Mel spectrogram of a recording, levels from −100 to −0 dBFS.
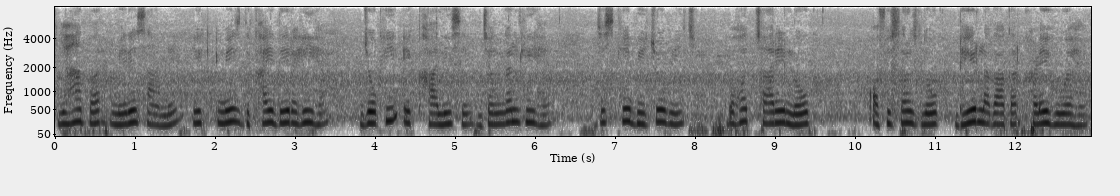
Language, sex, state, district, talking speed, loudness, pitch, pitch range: Hindi, female, Chhattisgarh, Korba, 145 wpm, -16 LUFS, 230 Hz, 210-245 Hz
